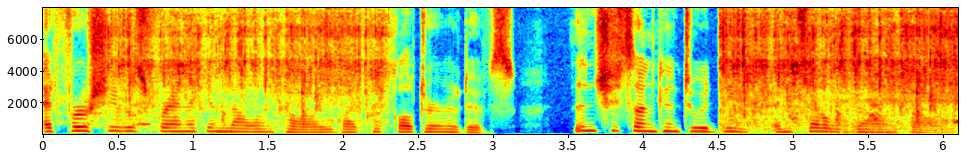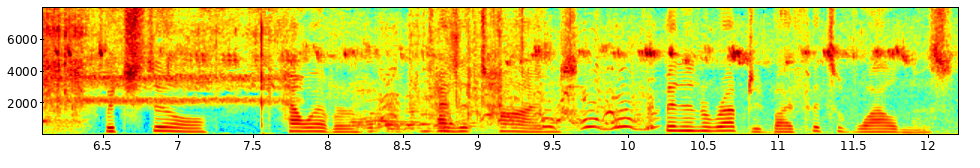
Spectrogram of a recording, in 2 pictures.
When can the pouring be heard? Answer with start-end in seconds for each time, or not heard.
0.4-2.4, 4.5-6.5, 8.5-9.5.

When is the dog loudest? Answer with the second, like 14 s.
10 s.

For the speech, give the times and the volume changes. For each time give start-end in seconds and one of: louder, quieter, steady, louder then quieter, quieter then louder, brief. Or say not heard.
0.0-9.7 steady
10.2-12.1 brief.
